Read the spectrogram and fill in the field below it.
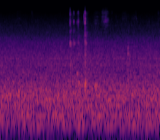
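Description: A metal lid clicks on a glass jar.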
